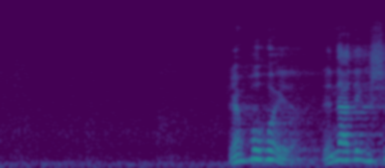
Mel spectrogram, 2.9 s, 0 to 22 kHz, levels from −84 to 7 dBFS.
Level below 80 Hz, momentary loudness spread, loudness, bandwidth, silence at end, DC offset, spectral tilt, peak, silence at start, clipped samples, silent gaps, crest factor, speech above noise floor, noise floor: -76 dBFS; 25 LU; -44 LUFS; 14 kHz; 0 s; under 0.1%; -4.5 dB/octave; -26 dBFS; 0 s; under 0.1%; none; 20 dB; 25 dB; -69 dBFS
